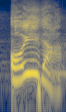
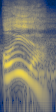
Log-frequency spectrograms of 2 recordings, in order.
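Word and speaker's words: οἶδα: Y ese conocimiento en el griego es oída, así como se pronuncia. O y d a oída.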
